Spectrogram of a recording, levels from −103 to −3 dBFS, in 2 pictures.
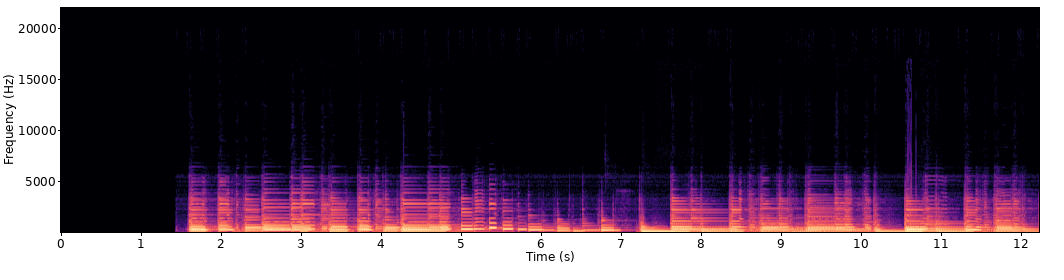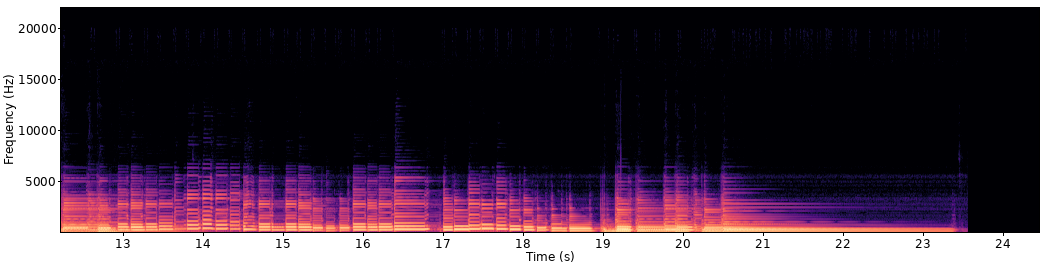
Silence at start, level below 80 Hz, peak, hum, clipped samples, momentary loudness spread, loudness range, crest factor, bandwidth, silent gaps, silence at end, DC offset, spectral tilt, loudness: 1.6 s; -60 dBFS; 0 dBFS; none; under 0.1%; 9 LU; 3 LU; 16 dB; 5.6 kHz; none; 1.05 s; under 0.1%; -11 dB/octave; -17 LUFS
